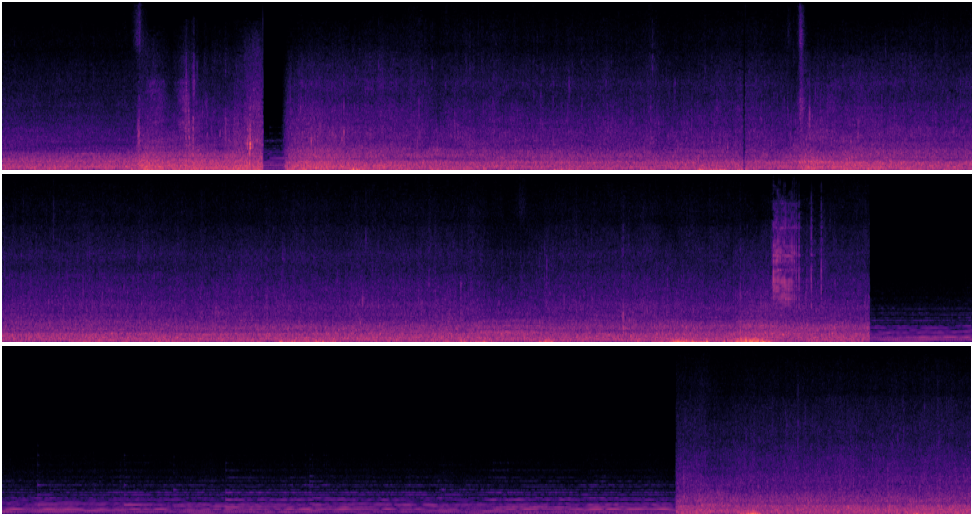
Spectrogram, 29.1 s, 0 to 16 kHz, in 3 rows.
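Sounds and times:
creek running over rocks: 0:00.0 - 0:18.4, 0:26.2 - 0:29.0
wind buffeting microphone: 0:00.0 - 0:18.4, 0:26.2 - 0:29.0.

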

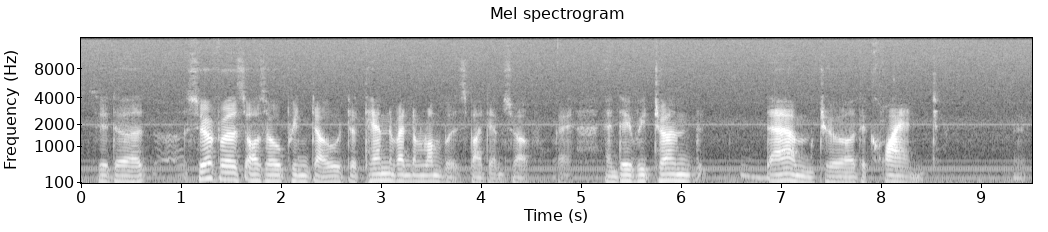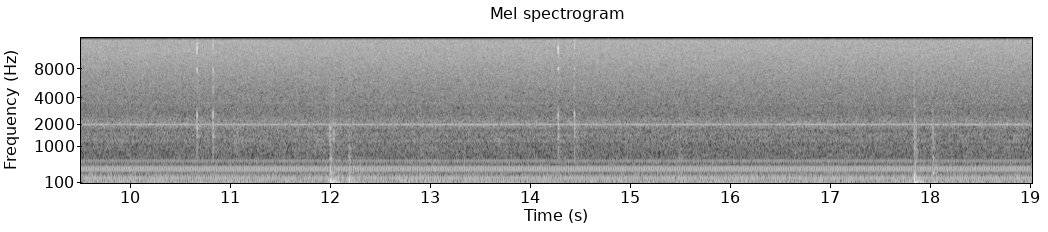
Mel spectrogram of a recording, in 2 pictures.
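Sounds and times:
steady electrical hum: 0:00.0 - 0:19.0
faint clicks: 0:10.6 - 0:11.0.

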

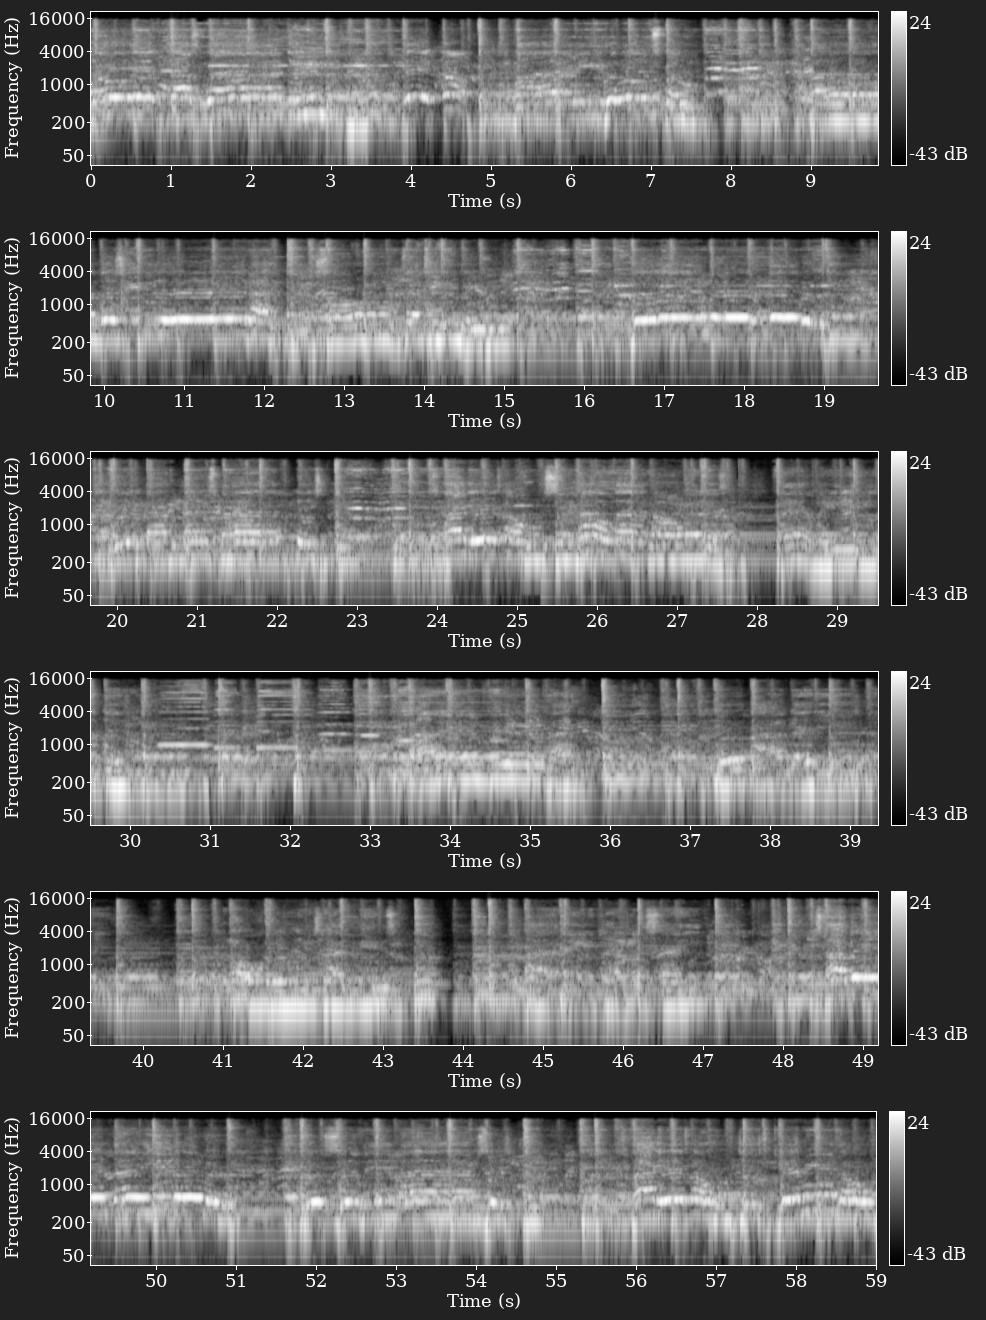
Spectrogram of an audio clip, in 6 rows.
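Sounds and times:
harmonica playing lead: 0:00.0 - 0:04.4, 0:07.1 - 0:08.9, 0:14.7 - 0:19.5, 0:22.5 - 0:24.4, 0:30.2 - 0:35.3
cajon beat: 0:00.0 - 0:59.0
strummed acoustic guitar: 0:00.0 - 0:59.0.

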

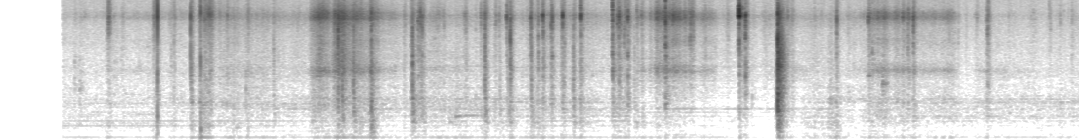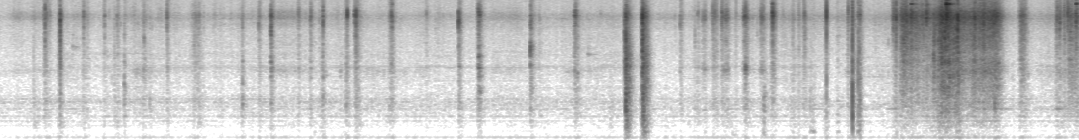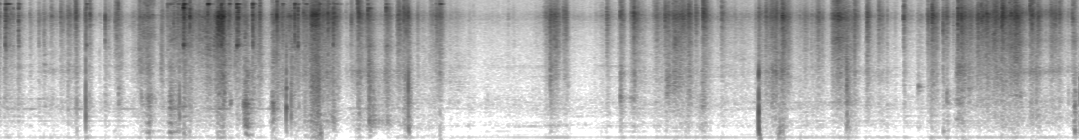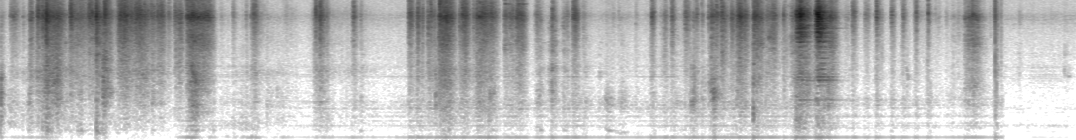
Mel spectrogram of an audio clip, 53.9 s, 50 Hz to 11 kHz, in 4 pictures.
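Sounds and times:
claws clicking on tiles: 0:04.4 - 0:09.8, 0:26.7 - 0:32.5
dogs scuffling: 0:24.6 - 0:32.5.

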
